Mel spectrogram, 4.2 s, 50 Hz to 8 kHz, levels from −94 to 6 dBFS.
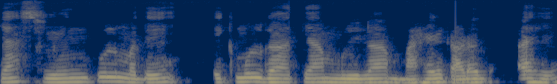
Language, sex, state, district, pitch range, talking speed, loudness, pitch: Marathi, male, Maharashtra, Nagpur, 125-140 Hz, 155 wpm, -34 LUFS, 130 Hz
